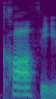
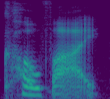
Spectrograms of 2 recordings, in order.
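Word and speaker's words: Ko-fi: No one can tell me not to pronounce it coffee because why would your whole gimmick be buy me a coffee and it's pronounced Kofi?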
